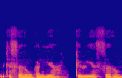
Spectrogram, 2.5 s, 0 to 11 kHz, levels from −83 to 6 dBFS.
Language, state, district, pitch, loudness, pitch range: Santali, Jharkhand, Sahebganj, 145 Hz, -13 LUFS, 130-160 Hz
